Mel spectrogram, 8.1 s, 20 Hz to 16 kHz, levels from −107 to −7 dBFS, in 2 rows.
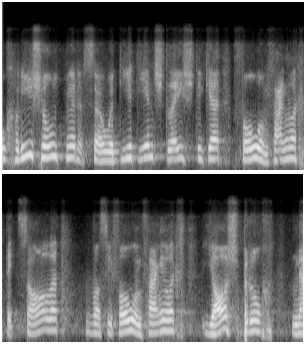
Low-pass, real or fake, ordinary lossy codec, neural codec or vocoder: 7.2 kHz; fake; Opus, 16 kbps; codec, 16 kHz, 1.1 kbps, Voila-Tokenizer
